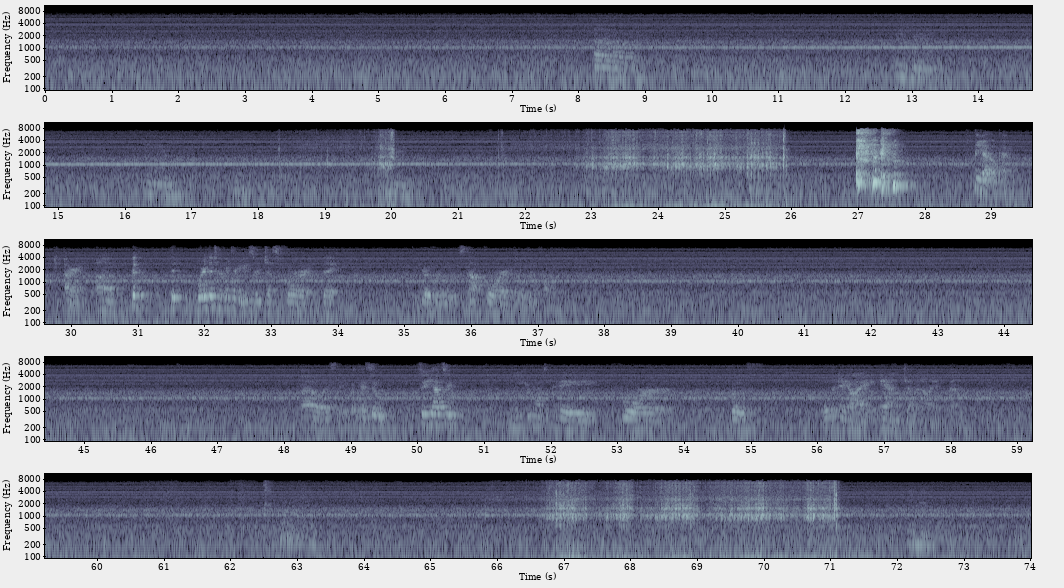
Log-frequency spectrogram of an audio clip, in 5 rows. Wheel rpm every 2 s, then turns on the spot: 0, 0, 0, 0, 0, 0, 0, 0, 0, 0, 0, 10, 20, 0, 0, 0, 0, 0, 0, 0, 0, 0, 0, 0, 0, 0, 0, 0, 0, 0, 0, 0, 0, 10, 20, 10, 0.
22-26 66-72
